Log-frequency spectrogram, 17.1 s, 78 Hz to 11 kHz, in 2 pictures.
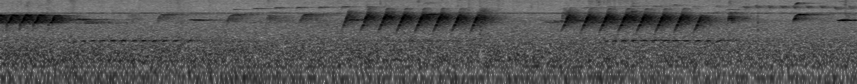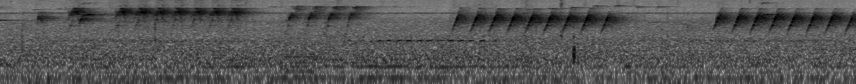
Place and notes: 水上, 桃米里, Puli Township - in the woods
Birds singing, in the woods
Zoom H2n MS+ XY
